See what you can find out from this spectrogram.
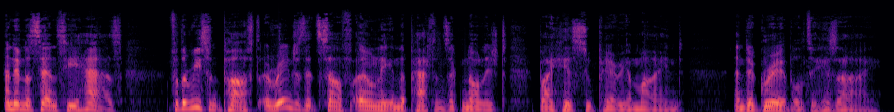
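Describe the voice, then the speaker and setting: A man narrating a historical novel in a measured, deliberate way. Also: medium pitch, animated, no echo, clean studio sound. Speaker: audiobook narrator. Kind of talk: scripted literary narration.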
